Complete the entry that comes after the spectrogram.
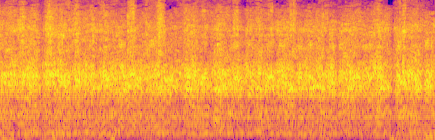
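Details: Ducks numbering in the thousands quack in a continuous, crowded chorus, countless rough calls overlapping into one steady noisy din.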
